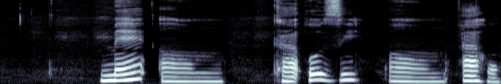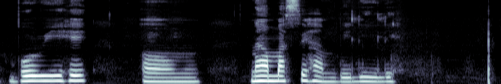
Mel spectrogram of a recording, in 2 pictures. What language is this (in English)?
Igbo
